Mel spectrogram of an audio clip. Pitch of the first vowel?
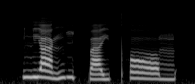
falling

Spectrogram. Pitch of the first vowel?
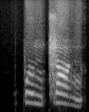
falling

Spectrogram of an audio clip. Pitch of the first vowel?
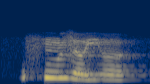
high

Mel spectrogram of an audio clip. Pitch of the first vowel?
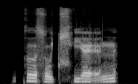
falling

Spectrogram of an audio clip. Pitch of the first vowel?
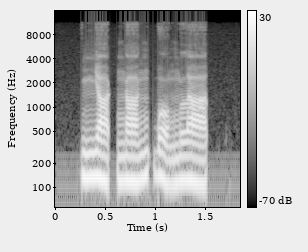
low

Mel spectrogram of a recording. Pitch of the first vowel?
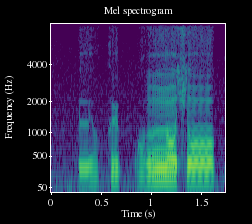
rising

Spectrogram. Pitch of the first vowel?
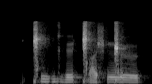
high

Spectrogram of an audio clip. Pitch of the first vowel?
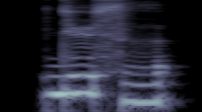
high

